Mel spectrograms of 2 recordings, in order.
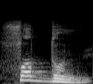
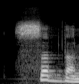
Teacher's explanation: سواد کو موٹا سین کو باریک، سیٹی کی آواز تو دونوں میں ہے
